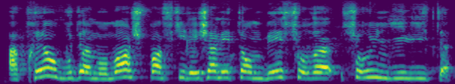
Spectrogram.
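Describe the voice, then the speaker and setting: High-voiced female vlogger, heated and blunt, freely profane monologue. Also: steady tone, brisk, mellow. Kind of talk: casual ranting monologue.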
